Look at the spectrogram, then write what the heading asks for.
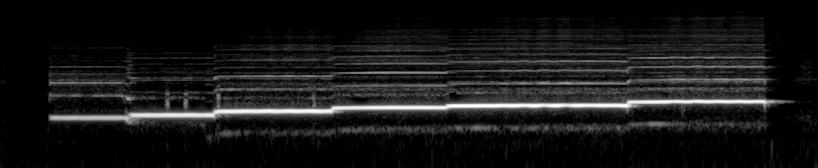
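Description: A tin whistle plays a sustained, clear tone starting on C sharp that steps upward in several small pitch changes as breath pressure increases, sounding alone and close.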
